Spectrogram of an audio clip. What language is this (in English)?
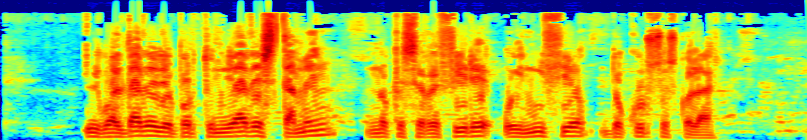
Galician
